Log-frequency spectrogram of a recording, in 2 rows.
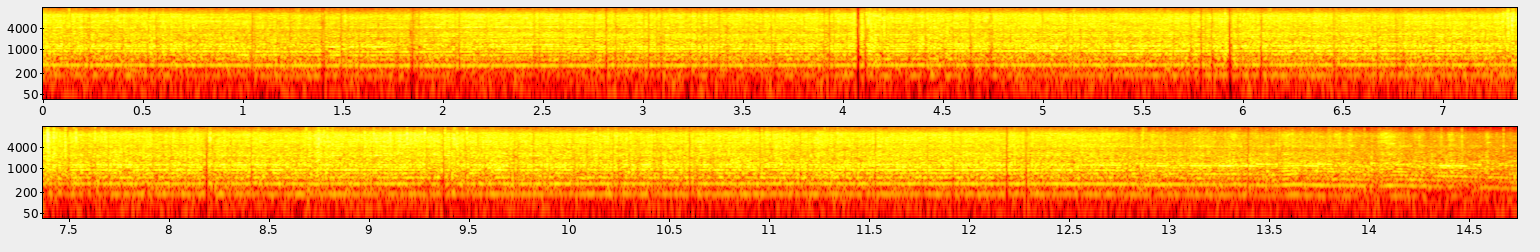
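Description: Derbi Senda DRD 50 cc two-stroke single through a Turbokit sport exhaust, holding steady high revs while cruising. About thirteen seconds in, the revs start to fall as the throttle is rolled off.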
